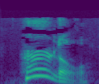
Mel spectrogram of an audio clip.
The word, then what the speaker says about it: Heardle: It's titled, Wordle Launches New Game for Music Lovers Called Hurdle. And that's spelled H-E-A-R-D-L-E.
